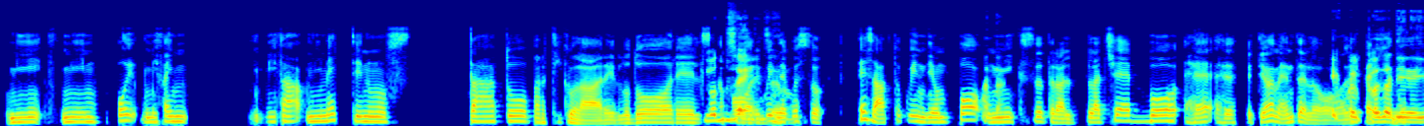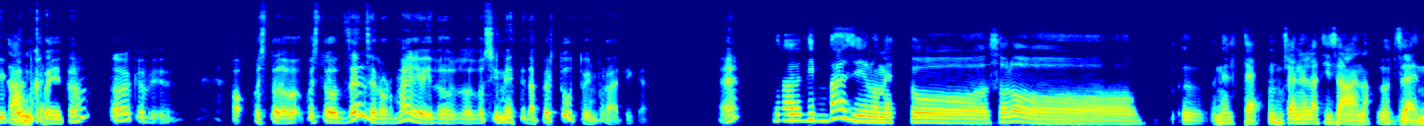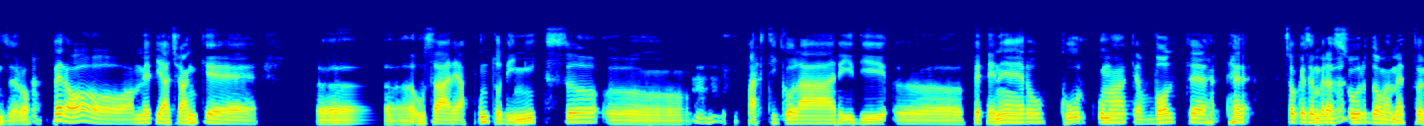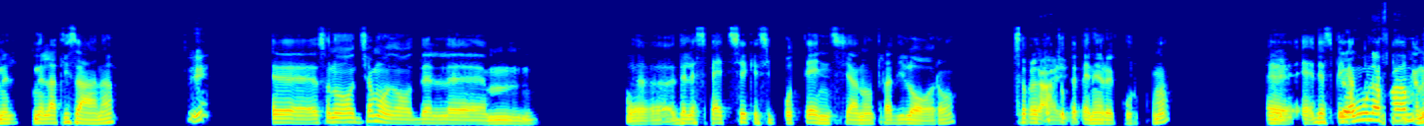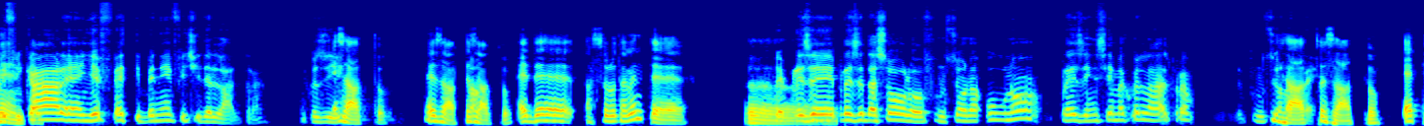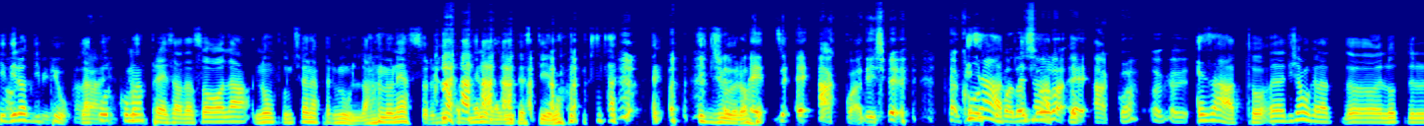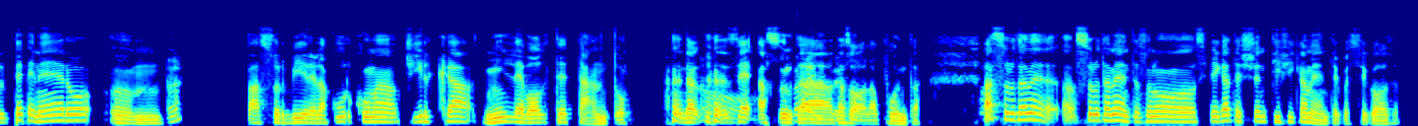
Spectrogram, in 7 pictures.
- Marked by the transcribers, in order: laughing while speaking: "effettivamente"; chuckle; chuckle; laugh; laughing while speaking: "dice"; other background noise; chuckle; chuckle; chuckle
- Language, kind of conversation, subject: Italian, podcast, Come gestisci lo stress nella vita di tutti i giorni?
